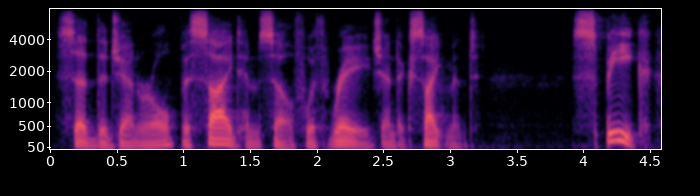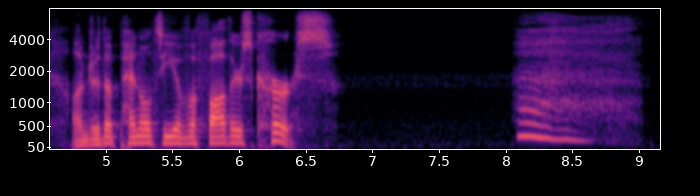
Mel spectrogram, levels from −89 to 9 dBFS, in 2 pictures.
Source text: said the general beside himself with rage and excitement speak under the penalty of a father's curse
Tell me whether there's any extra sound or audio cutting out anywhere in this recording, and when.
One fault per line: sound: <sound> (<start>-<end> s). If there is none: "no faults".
sound: sigh (8.0-9.0 s)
